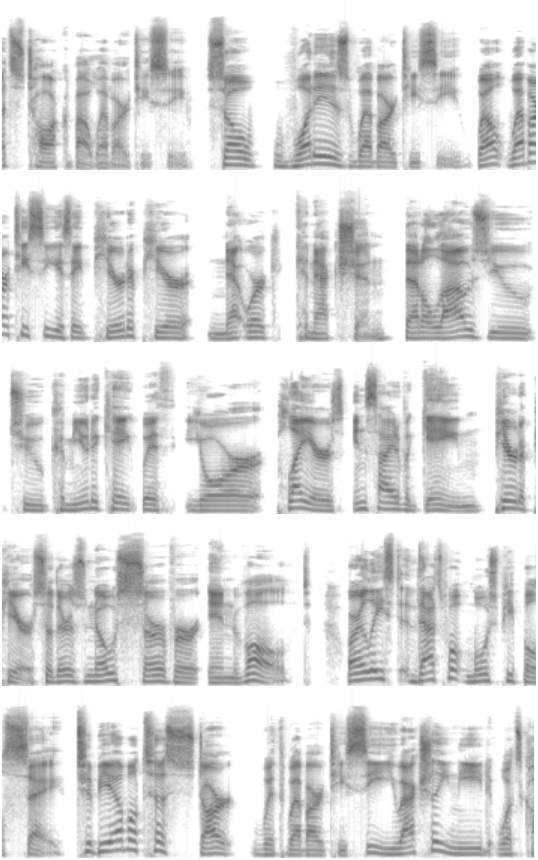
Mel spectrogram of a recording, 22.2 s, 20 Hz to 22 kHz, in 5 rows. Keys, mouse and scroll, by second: 21.9 click.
